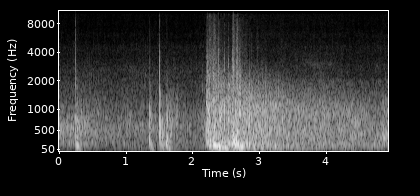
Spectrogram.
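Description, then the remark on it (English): Sharp cracks of artillery fire punctuate the first seconds, then a heavy, roaring missile explosion bursts out and rumbles on, slowly fading into a low sustained boom. No one speaks. “Personally, the most alarming situations were when I experienced myself the horror of being pounded by missiles.”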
